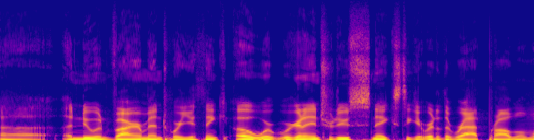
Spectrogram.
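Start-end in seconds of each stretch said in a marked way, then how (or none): none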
